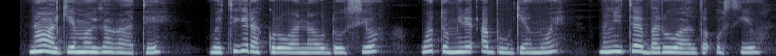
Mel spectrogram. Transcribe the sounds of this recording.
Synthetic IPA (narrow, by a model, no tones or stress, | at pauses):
nɔaɡiemoiɣaɣaːte | wetiɣeɾakoɾowanaodoːsiɔ | watomiɾɛʔabuɡiamwɛ | moɲitɛbaɾuwaðɔʔosiɔ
